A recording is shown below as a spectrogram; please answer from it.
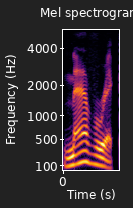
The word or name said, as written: maverick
